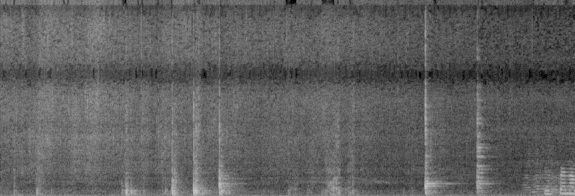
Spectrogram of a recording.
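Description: Onions, tomatoes and coriander being stirred in a pan, with a steady soft sizzle and scattered sharp scraping clinks of the spoon against the pan, close and alone without talk.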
